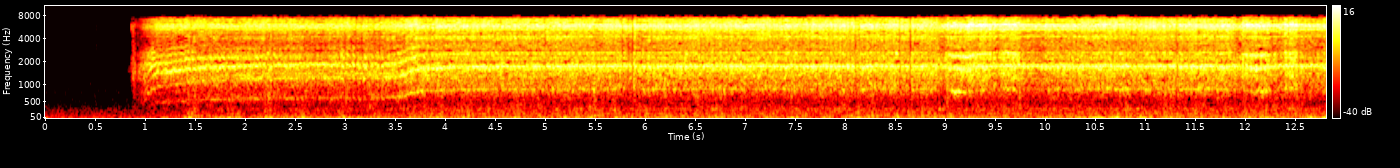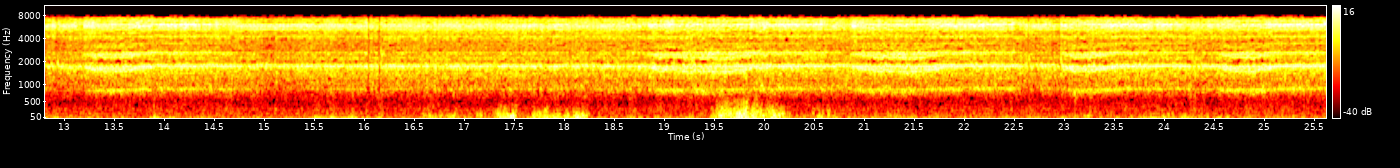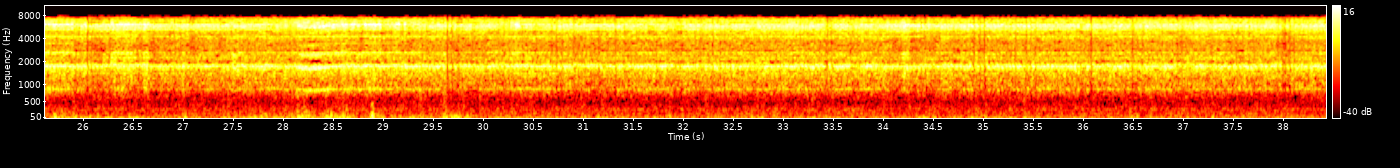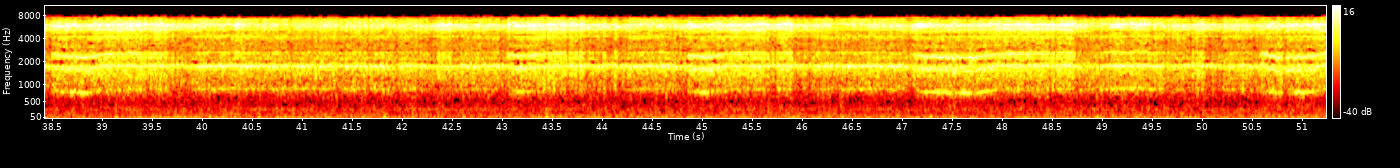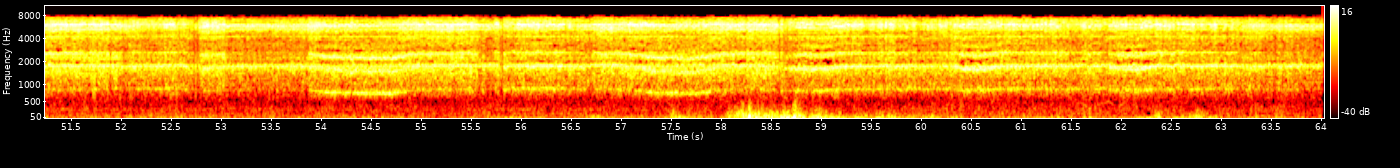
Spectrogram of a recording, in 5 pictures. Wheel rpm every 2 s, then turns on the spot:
20, 150, 220, 230, 230, 230, 230, 230, 230, 230, 220, 230, 230, 230, 230, 230, 230, 230, 230, 230, 240, 230, 230, 230, 230, 230, 230, 220, 230, 220, 230, 230.
none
